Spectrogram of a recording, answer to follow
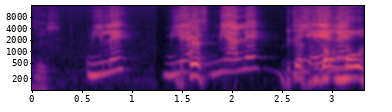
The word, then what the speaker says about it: Miele: And it's not exactly pronounced wrong in English, Miele. but English native speakers usually say something like Miele, Mila. So it usually sounds more like an A in the end, whereas in German we say Miele.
